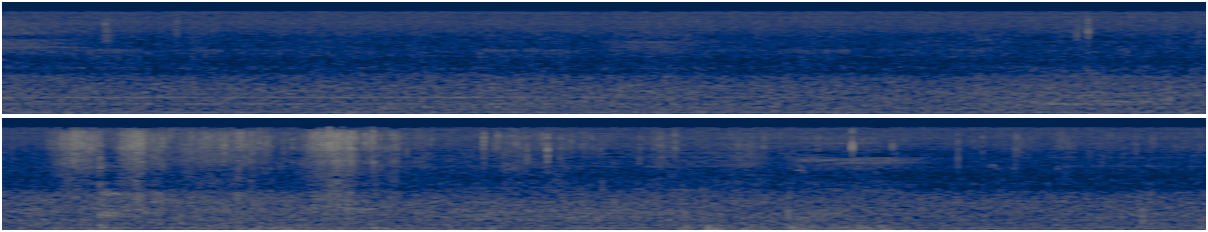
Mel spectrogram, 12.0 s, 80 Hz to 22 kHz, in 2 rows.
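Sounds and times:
soft footsteps on dirt path: 6.2s - 10.2s.

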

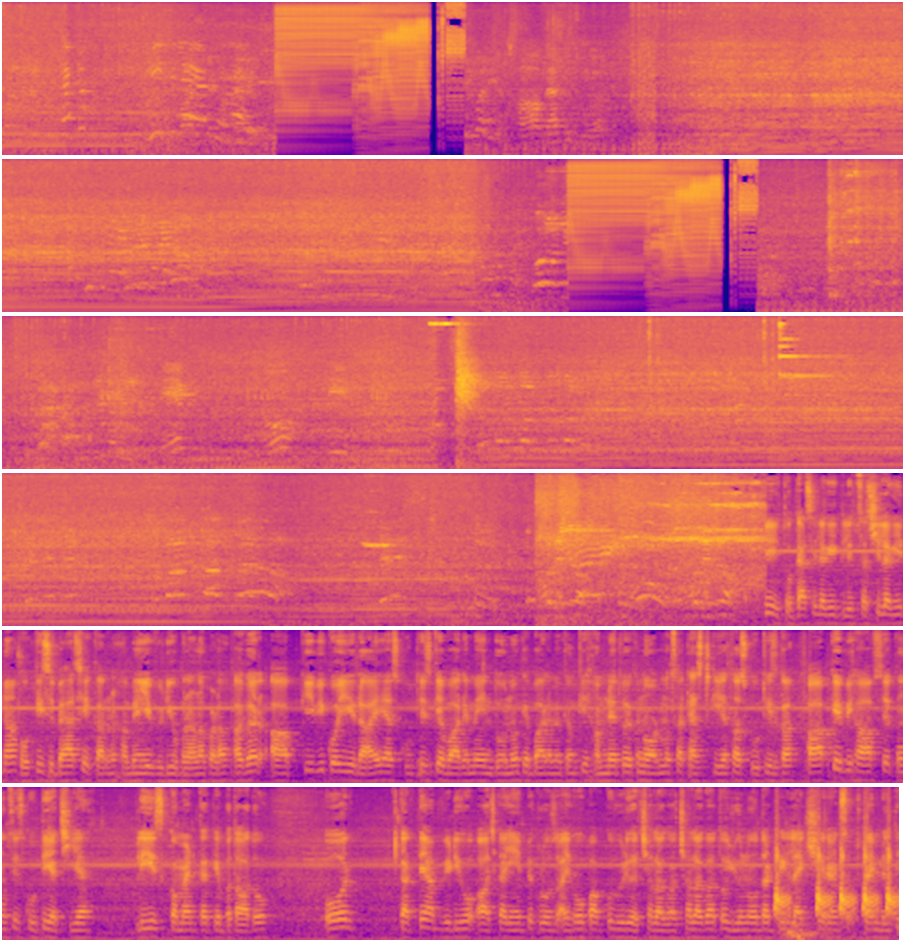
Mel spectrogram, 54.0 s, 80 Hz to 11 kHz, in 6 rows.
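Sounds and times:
scooter engines revving high: 0.0s - 4.1s, 5.7s - 15.4s, 18.0s - 32.4s.

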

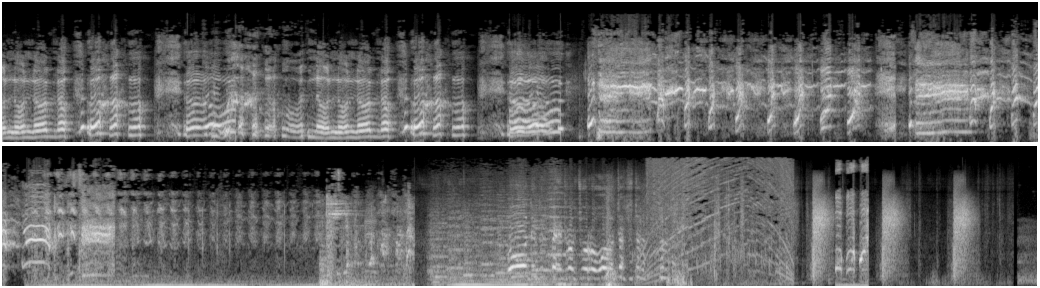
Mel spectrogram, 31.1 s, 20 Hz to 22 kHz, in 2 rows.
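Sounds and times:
person laughing: 0.8s - 7.0s, 7.6s - 13.0s, 13.6s - 21.8s, 28.0s - 28.6s
short squeal: 25.3s - 27.4s
sharp whip-like swishes: 28.7s - 29.2s, 29.8s - 30.3s.

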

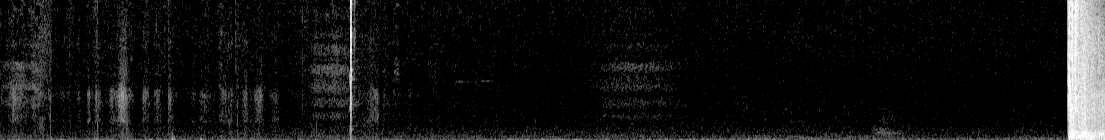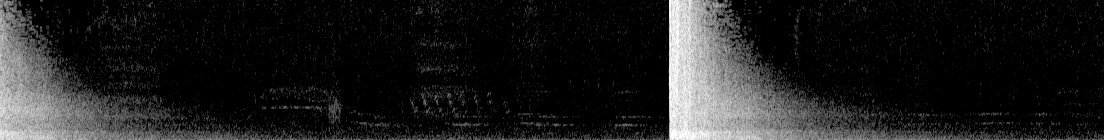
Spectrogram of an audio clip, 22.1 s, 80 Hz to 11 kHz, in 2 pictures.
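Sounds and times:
rifle shots with echo: 10.7s - 12.5s, 17.7s - 20.0s.

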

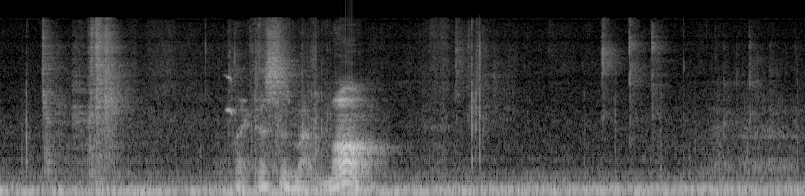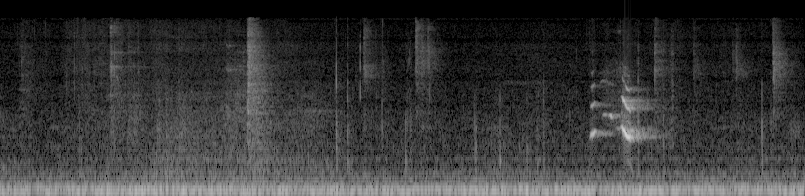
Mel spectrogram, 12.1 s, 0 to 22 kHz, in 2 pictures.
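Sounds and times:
parrot squeaky call: 10.4s - 11.1s.

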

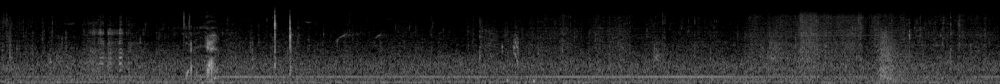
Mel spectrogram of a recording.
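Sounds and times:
low background hum: 0.0s - 10.0s
goat bleating: 0.8s - 1.4s.

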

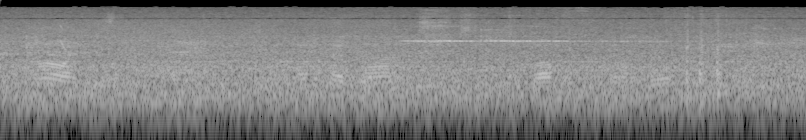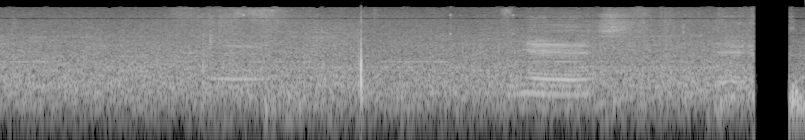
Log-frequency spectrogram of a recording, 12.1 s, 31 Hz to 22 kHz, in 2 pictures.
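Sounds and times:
distant voices: 0.0s - 11.7s
traffic: 0.0s - 11.7s
thin high squeal: 3.0s - 5.0s
wind noise: 7.2s - 9.5s, 10.8s - 12.0s.

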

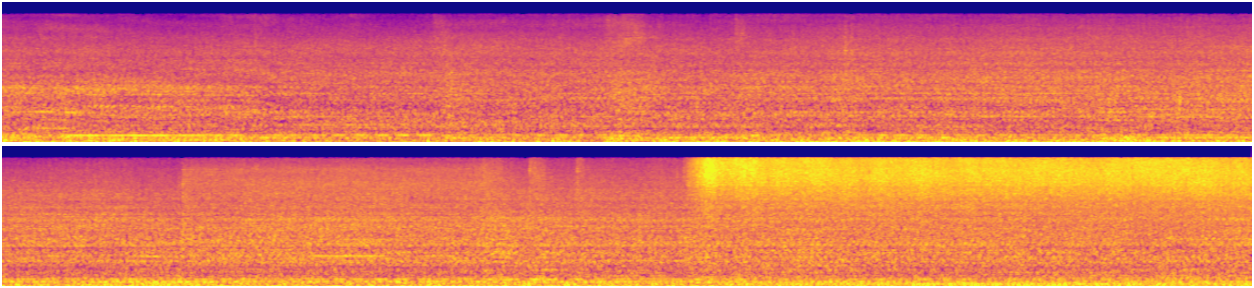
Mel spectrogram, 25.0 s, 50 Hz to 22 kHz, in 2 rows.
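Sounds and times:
broad rushing noise: 0.0s - 25.0s
road sweeper engine hum: 0.0s - 25.0s.

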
